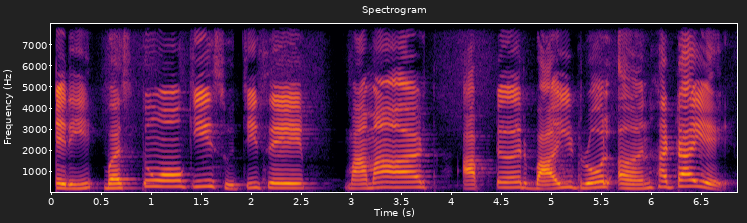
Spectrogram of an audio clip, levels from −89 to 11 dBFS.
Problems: constant background noise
